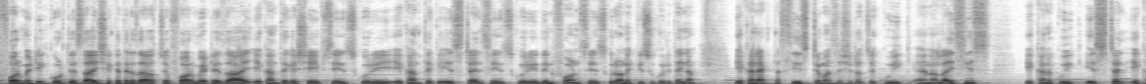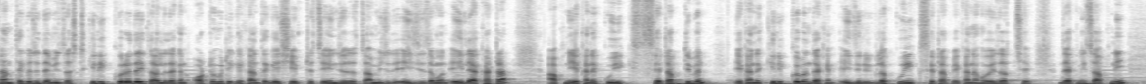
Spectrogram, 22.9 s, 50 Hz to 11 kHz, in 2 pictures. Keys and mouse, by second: 1.0 click, 2.5 click, 4.1 click, 6.5 click, 7.7 click, 9.7 click, 12.9 click, 13.8 click, 14.3 click, 15.1 click, 17.2 click.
